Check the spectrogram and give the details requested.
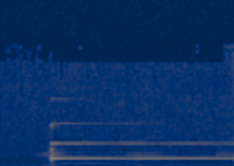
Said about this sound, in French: Et au prochain son de cloche, nous allons nous lever pour nous saluer, merveilleusement accompagnés par le carillon.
